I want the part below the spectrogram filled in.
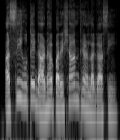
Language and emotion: Sindhi, neutral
